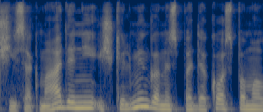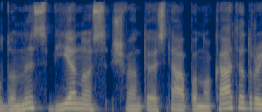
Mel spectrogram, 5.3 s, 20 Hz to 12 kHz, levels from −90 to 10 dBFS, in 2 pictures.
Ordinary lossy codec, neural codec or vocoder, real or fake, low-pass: Opus, 32 kbps; none; real; 10.8 kHz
